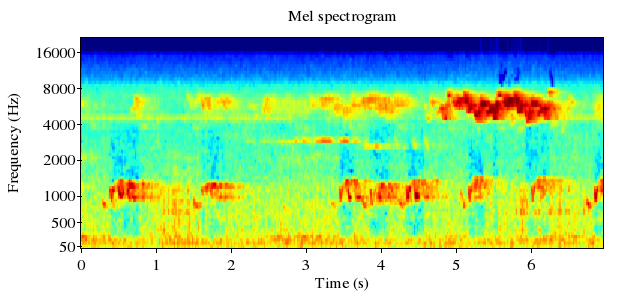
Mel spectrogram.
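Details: Male Slaty-blue Flycatcher in NW Thailand's Doi Pha Hom Pok NP, western slope of Doi Lang, 25 March 2017: short mid-pitched notes repeated about every second, with a brief high buzzy burst near the end and steady background hiss.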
